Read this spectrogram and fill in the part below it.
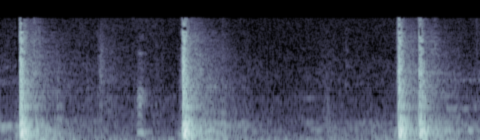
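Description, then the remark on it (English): Sharp knocks on a wooden door, spaced apart: a single rap, another after a pause, then a quick double knock, with nothing else sounding in between. “Three, two, one, and then two knocks.”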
